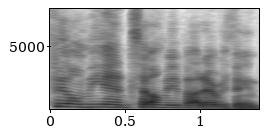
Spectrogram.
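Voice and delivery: put-on very high, super-excited, gushing voice. Retelling how Mom greeted them when they walked in: imitating excited mom. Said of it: "Mom was super excited".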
